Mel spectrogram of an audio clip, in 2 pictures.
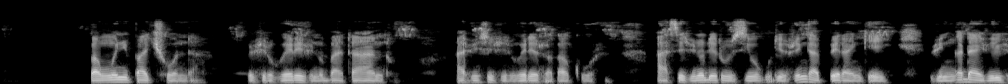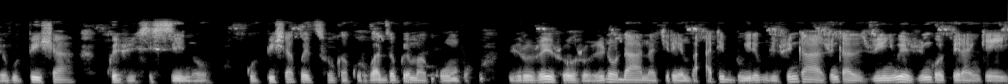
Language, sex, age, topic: Ndau, male, 18-24, health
